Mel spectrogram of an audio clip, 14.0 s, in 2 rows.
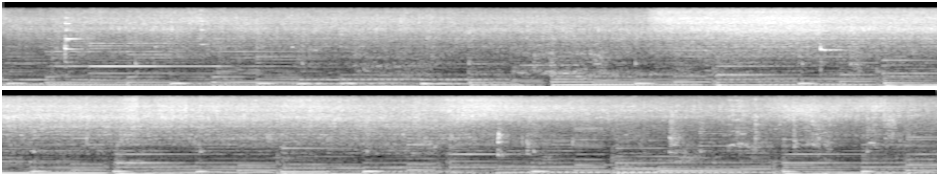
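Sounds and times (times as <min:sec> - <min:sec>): background music with bass: 0:00.0 - 0:14.0
steaks sizzling on a griddle: 0:00.0 - 0:14.0
metal spatula scraping: 0:12.0 - 0:13.9.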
